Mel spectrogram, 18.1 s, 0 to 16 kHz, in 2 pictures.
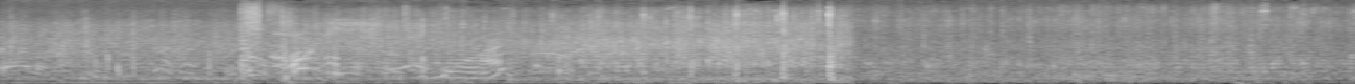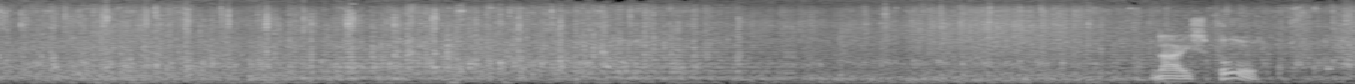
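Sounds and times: street hubbub: 0.0 - 5.7
horse hooves on cobblestones: 0.0 - 16.7.

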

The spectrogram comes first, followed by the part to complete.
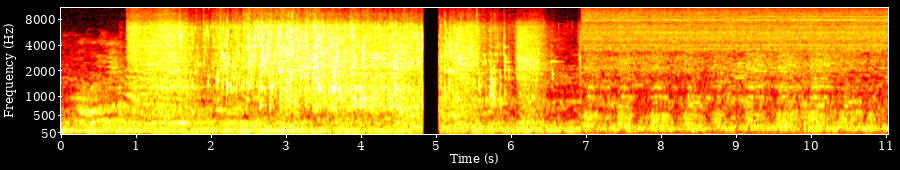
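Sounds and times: milk pouring into metal pot: 1.5 - 6.6.

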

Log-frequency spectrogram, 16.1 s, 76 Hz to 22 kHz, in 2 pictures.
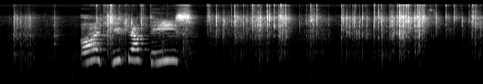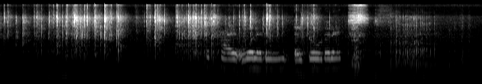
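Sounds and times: packaging crinkling: 0.1 - 13.7.

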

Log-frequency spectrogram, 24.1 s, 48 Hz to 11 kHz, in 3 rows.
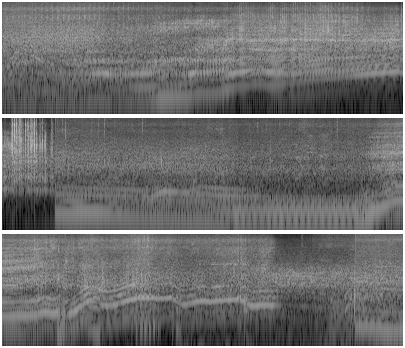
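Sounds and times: car engine at low revs: 0.0 - 6.7, 9.0 - 20.1
car engine accelerating hard: 0.0 - 24.0.

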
